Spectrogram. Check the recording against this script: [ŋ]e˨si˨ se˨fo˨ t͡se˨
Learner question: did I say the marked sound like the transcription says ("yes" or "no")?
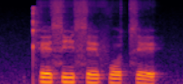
no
